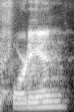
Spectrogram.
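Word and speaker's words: Fortean: adjective or something then you would say his name and then just add the the suffix to it so forian I think yep so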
